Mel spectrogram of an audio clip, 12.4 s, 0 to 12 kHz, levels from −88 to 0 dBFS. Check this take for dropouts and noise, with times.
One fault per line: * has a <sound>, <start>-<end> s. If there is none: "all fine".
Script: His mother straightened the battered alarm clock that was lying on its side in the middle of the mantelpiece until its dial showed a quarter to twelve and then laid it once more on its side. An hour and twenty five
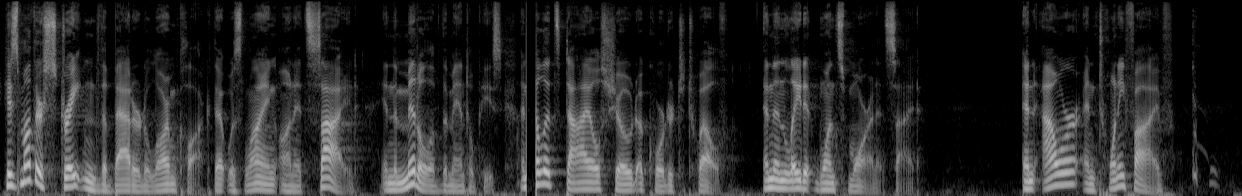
* has a dropout, 5.3-5.4 s
* has a cough, 11.9-12.2 s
